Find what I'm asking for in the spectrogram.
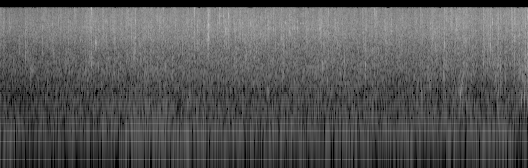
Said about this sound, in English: the little things you begin to hear are just wonderful. There's motorbikes and there's people chopping wood and, and there's birds, but you, you hear things like the dripping of the forest after rain.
